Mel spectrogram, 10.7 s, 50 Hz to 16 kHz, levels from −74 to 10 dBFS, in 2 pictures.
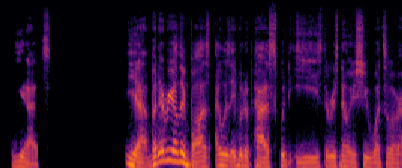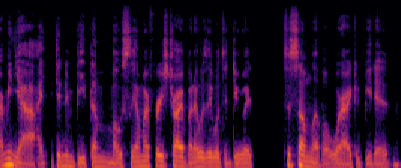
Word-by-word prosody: Yes. 95 -8 -4 1.0
Yeah, 120 - +5
but 155 - +3
every 220 +2 +6
other 200 -3 +7
boss, 105 -6 +1
I 115 - -3
was 120 -2 +3
able 105 +3 +1
to 110 - -1
pass 90 +3 0
with 115 -1 -1
ease, 95 0 -4
there 105 - -4
was 105 -1 -1
no 105 -2 -1
issue 95 0 -1
whatsoever. 90 +1 -4
I - - -2
mean, 135 +1 +6
yeah, 75 -8 -1
I 80 - -4
didn't 105 0 -2
beat 90 -1 -4
them 100 -1 -3
mostly 90 +4 -1
on 100 - -2
my 105 - 0
first 110 +1 0
try, 105 -1 +3
but 90 -2 -4
I 95 - 0
was 100 -1 0
able 100 0 -1
to - - -8
do 85 +2 -4
it 85 -1 -4 0.4
to - - +1
some 115 -6 +3
level 85 -3 -4
where 85 -2 -1
I 75 - 0
could - - -9
beat 80 -1 -8
it. 80 +3 -6
100 Hz, 250 wpm, -22 LUFS, 90-110 Hz, 1.0 s, other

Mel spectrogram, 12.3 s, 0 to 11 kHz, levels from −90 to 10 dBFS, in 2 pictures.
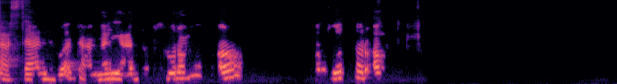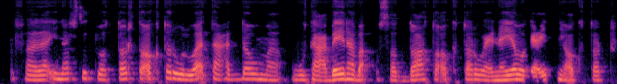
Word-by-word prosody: على 200 - +1
الساعة 205 +1 0
إن 210 - 0
الوقت 195 +1 -2
عَمّال 195 +3 0
يعدّى 210 -2 +3
بسرعة 235 +10 0 0.2
آه، - - +5 0.7
باتوتّر 255 -3 +1
أكتر. 225 0 -4 2.5
فالاقي 185 +3 0
نفْسِي 215 +2 -2
اتوتّرت، 210 0 -3
أكتر 240 -2 0
والوقت 195 +1 +2
عدّى 195 +1 -3
وما 195 -4 -2
وتعبانة 185 +2 +4
بقى، 185 - -2
وصدّعت 180 +1 -4
أكتر 195 - -4
وعينيَّا 175 +1 +3
وجعتني 190 0 +1
أكتر. 170 -1 -6
195 Hz, 115 wpm, -23 LUFS, 185-215 Hz, 2.5 s, آه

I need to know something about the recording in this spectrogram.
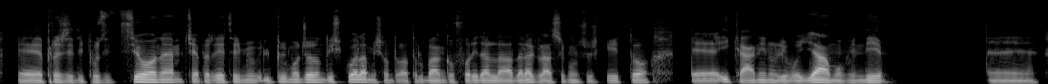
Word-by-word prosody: ehm, 95 -2 +1
prese 100 -2 -2
di 95 -1 -7
posizione, 110 +3 +3
cioè 90 -5 -2
per 95 +1 -3
dirti 105 0 0
il 100 - -2
mio 100 -1 -2
il 100 0 -5
primo 105 0 -1
giorno 110 0 +3
di 105 0 -2
scuola 110 +2 +3
mi 100 - -4
sono 95 -1 -7
trovato 90 0 -6
il 95 - -6
banco 95 +1 0
fuori 95 0 -2
dalla 95 -1 +2
dalla 95 +2 +2
classe 95 +3 -2
con 100 -2 -5
su 95 - -10
scritto, 95 0 -3 0.4
ehm: 85 +1 -1
"I 110 - +1
cani 95 +2 0
non 95 -2 -1
li - - +1
vogliamo." 95 +2 +4
quindi 95 +2 +1 1.1
ehm 90 -2 -4
95 Hz, 195 wpm, -27 LUFS, 95-105 Hz, 1.1 s, vogliamo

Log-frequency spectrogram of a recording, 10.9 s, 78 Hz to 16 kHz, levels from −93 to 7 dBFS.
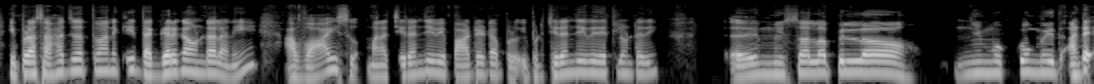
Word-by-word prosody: ఇప్పుడు 160 +2 +5
ఆ - - 0
సహజత్వానికి 185 +4 -1 0.2
దగ్గరగా 160 +6 +5
ఉండాలని 160 -2 0 0.5
ఆ - - +3 0.2
వాయిస్ 185 +11 0 0.3
మన 130 - -1 0.2
చిరంజీవి 155 +3 -2
పాడేటప్పుడు, 135 -2 -2
ఇప్పుడు 125 +1 -11
చిరంజీవిదెట్లుంటది 155 -1 -2 0.9
ఏ - - +3 0.3
మిసల 160 +2 0 0.2
పిల్ల, 170 0 +3 1.1
నీ 160 +1 -4
ముక్కు 165 +1 -2
మీద 165 -1 0 0.2
అంటే 140 - +9
160 Hz, 105 wpm, -25 LUFS, 145-170 Hz, 1.1 s, అంటే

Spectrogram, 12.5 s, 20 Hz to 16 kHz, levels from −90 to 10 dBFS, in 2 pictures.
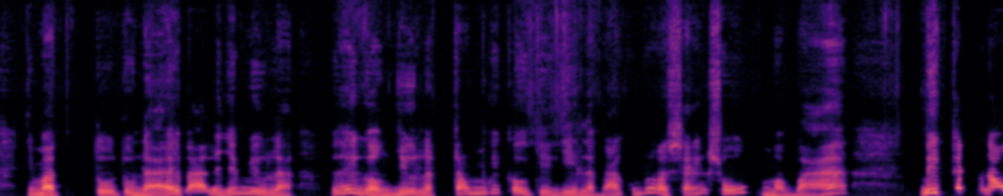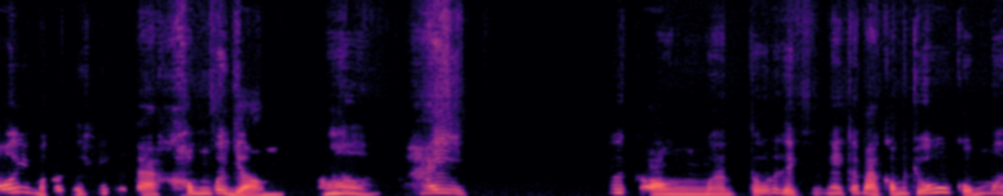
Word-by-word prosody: Nhưng 200 -1 -2
mà 175 - +10 0.2
tui 215 -1 0
tui 215 -2 -2
nể 180 - +4
bả - - +1
là, 225 - -1
giống 235 +3 -2
như 230 -3 -1
là, 180 -4 -2 0.2
tui 245 - -4
thấy 310 - +3
gần 190 -4 +2
như 215 +2 0
là 190 -4 -2
trong 245 +1 0
cái 300 - -8
câu 245 -4 -1
chuyện 155 +4 -7
gì 195 -1 -4
là 150 -3 -4
bả - - -4
cũng 230 0 -9
rất 350 - +1
là - - +3
sáng 220 +7 -4
suốt, 280 +6 -2
mà 180 - -4
bả 250 - 0 0.5
biết 335 - +5
cách 360 -1 +4
nói 320 +6 +6
mà - - -1
có 270 - -4
thể 205 - -4
khiến 295 - -7
người 315 - -13
ta 200 0 +2
không 245 -2 +1
có 285 - +4
giận, 180 - +4 0.3
ờ, 240 - +3 0.4
hay. 285 +2 0 1.1
Chứ 315 - -1
còn 200 +1 +3
mà 200 -1 -1
tui 265 - -1
nói 310 - -3
thiệt, 215 -4 +1 0.2
ngay 245 -1 -2
cái - - -3
bà 235 -5 +4
công 220 +4 0
chúa 300 +8 +4
cũng, 275 -2 -3
ơ, 265 - -3
235 Hz, 270 wpm, -24 LUFS, 200-280 Hz, 1.1 s, mà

